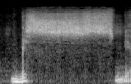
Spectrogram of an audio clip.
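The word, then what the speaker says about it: بسم: Itulah sebabnya ketika walaupun di sini ada alifnya, tetap dibacanya cepat dan pendek. Iqra bismi rabbik.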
